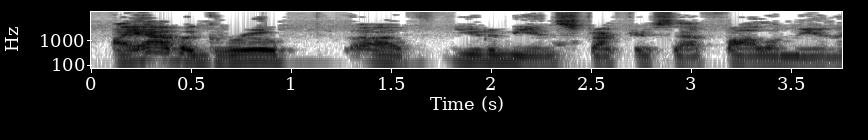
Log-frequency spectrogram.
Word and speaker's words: Udemy: Udemy. Yeah, it's like the world's largest platform for online courses, and I've been teaching courses since 2014. I have 11 courses on there. I have a group of Udemy instructors that follow me, and I just shared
